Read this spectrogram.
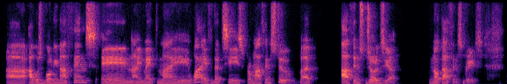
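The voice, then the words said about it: Thick Greek accent. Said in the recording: “who is this guy with a thick accent ... as I said from Greece”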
